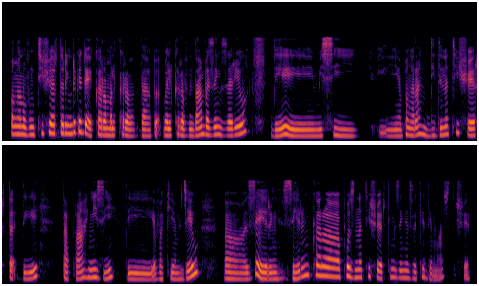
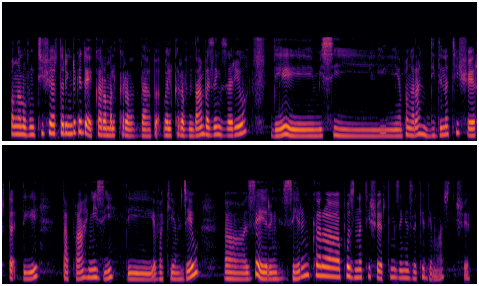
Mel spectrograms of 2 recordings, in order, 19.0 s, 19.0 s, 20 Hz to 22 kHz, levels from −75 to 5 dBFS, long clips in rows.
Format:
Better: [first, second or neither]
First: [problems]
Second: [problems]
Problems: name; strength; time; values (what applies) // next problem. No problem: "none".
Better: second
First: noise reduction (neural mask model Resemble Enhance denoiser)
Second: none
